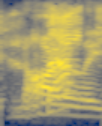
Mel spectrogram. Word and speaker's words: gnarly: Oh, the G is silent. – Gnarly.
